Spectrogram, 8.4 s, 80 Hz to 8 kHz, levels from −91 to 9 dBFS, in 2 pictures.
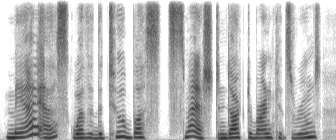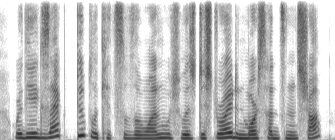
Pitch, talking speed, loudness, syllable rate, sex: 235 Hz, 185 wpm, -18 LUFS, 5.1 syllables/s, female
